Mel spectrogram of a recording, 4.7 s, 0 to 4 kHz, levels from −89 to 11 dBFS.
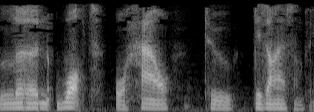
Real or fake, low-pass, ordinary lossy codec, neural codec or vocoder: fake; 3.6 kHz; MP3, 16 kbps; vocoder, 22.05 kHz, 80 mel bands, Vocos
